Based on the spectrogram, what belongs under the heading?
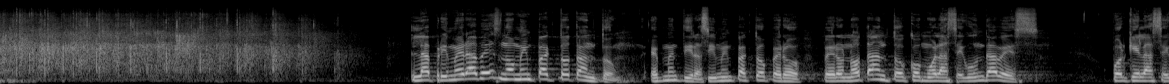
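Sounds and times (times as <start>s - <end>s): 
audience applause: 0.0s - 3.6s
speech: 4.1s - 10.5s, 11.1s - 11.6s.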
